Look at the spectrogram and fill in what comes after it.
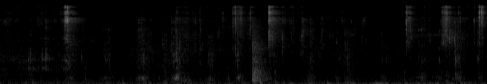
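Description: Faint crunching of plain popcorn being chewed, irregular sharp crunches with the loudest a little under a second in and a little over three seconds in.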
